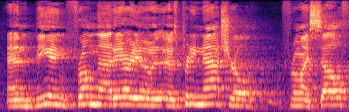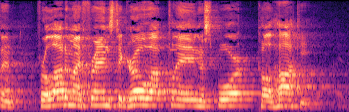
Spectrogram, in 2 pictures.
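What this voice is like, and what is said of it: Canadian accent from New Brunswick. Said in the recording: “if my accent hasn't given it away yet, I'm not from here. ... I grew up in Canada in the frozen tundras of New Brunswick”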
